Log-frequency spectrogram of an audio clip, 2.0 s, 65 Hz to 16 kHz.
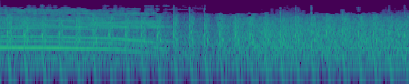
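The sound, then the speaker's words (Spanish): Rapid machine-gun fire as a plane strafes a camp in a 1970 war film. Dense, loud bursts run without a break, and a whining tone falls in pitch during the first second. “De pronto, sobre ellos aparece un avión que comienza a disparar al campamento. Todos buscan refugio como pueden.”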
